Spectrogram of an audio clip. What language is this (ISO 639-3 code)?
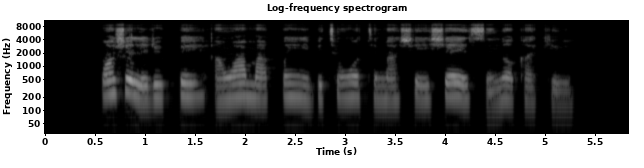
yor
